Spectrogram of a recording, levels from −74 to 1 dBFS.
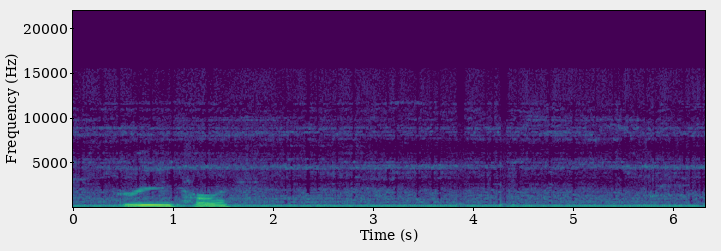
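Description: Two bursts of packet loss show up in the audio, first from 3.83 to 3.93 s and again from 4.27 to 4.35 s. Each time, a short run of packets never arrived in time, so the receiver stretched out the last bit of sound and let it fade, for about 80 ms and then about 60 ms. When playback picks up again, that chunk of the original is simply gone. Later, from 5.21 to 5.23 s and from 5.71 to 5.73 s, there are two lost packets rebuilt from error correction. These are single 20 ms losses, and the next packet carried a low-bitrate backup copy of each one (Opus in-band FEC), which the decoder played in their place. So there's no gap at either point, just a brief stretch that sounds rougher and noisier than the audio around it.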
